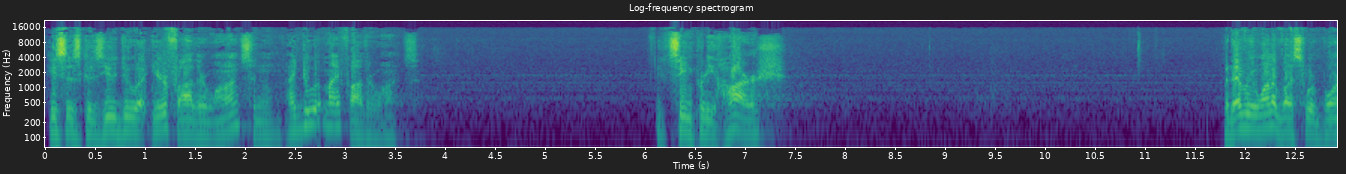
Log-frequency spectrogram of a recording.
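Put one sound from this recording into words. An older man speaks with animation through a microphone, pausing between phrases.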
